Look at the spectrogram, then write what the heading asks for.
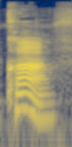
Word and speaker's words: cough: E quando você pronuncia essa palavra aí cough, você tá pronunciando com as duas letras aí o gh, não faz barulho não.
